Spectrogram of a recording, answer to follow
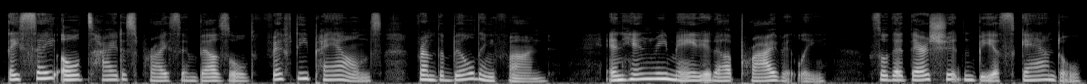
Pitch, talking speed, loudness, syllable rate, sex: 195 Hz, 140 wpm, -19 LUFS, 4.0 syllables/s, female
